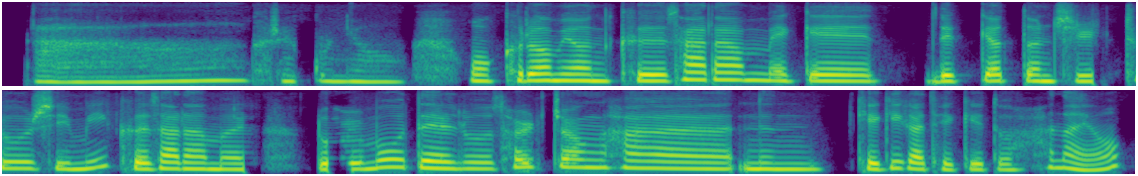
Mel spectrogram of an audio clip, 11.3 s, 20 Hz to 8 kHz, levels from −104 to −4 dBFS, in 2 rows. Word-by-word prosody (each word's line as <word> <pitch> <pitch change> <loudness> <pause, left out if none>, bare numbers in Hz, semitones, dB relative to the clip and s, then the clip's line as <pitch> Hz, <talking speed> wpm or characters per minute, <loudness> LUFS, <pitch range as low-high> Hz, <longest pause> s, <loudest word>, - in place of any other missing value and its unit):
아 190 +5 -5
그랬군요. 195 -3 -6 0.3
어 215 -1 +1
그러면 230 0 +4
그 215 -1 +4
사람에게 225 -5 +2 0.2
느꼈던 210 +1 +2
질투심이 220 +4 -2
그 225 -8 +2
사람을 215 -2 +2 0.5
롤 210 - +2
모델로 235 -3 +2
설정하는 220 - 0 0.2
계기가 220 +1 +2
되기도 195 -1 -4
하나요? 210 +1 -2
215 Hz, 220 characters per minute, -18 LUFS, 205-230 Hz, 0.5 s, 그러면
